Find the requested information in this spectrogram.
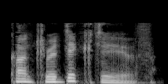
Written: contradictiveness

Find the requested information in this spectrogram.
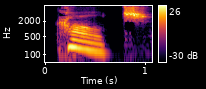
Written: cultch

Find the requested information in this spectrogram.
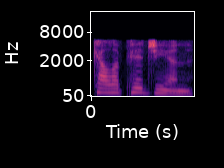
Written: callipygian

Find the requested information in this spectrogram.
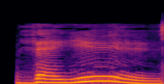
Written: veilleuse

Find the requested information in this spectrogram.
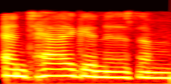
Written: antagonism

